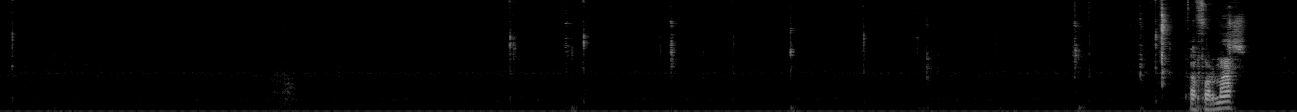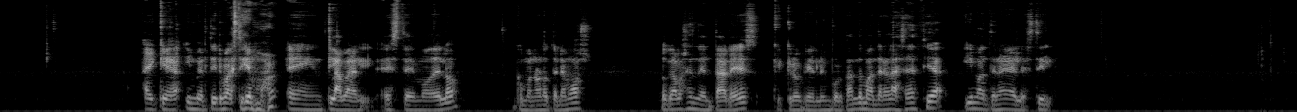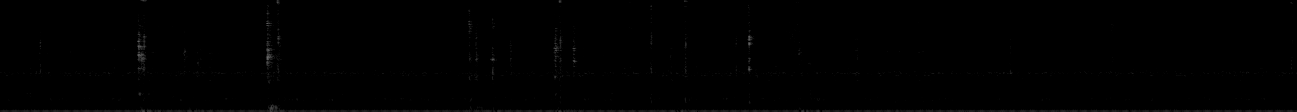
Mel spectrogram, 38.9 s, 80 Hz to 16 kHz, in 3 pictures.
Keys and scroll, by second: 0.0-0.4 typing, 9.9 4, 25.5 typing, 27.2-27.7 typing, 31.4 s, 33.8 4.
